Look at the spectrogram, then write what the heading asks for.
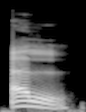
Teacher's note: huruf lam itu dilafalkan dari tepi lidah bagian depan yang kanan menyusur sampai ke ujung lidah. Begitupun tepi lidah bagian depan yang kiri menyusur sampai ke ujung lidah.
